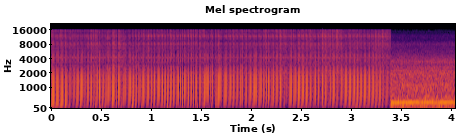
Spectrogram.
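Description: MIG-MAG welding arc laying a short bead on steel, a steady rapid crackle with sparks. It stops abruptly near the end, and a steady hum takes over.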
